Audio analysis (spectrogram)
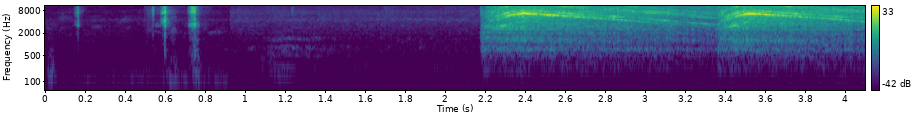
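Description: A corded electric chainsaw sits quiet behind a few soft knocks, then its motor suddenly whirs up loud and close with a rising whine, eases, and revs again near the end.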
